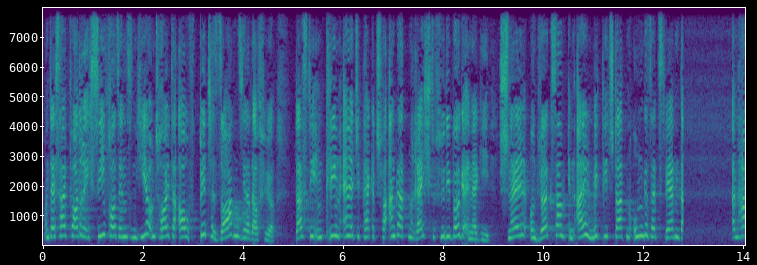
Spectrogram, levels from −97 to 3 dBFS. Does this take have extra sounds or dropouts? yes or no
no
